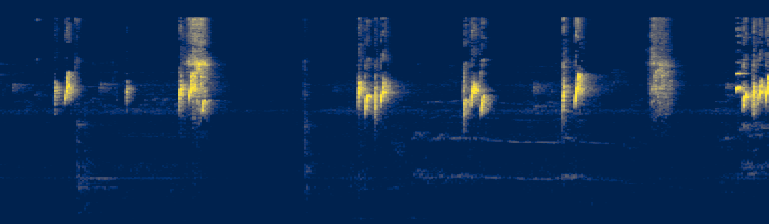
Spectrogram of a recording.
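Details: European goldfinch بتبتة, an energetic babbling twitter meant to get a quiet goldfinch singing: about eight clusters of bright, ringing chirps spaced irregularly, plus a faint level tone in the middle.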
